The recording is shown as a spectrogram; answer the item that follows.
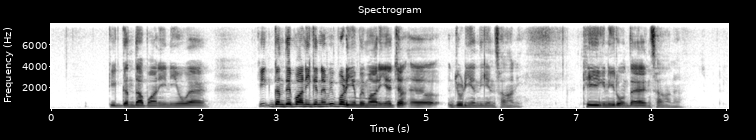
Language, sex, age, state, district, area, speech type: Dogri, male, 18-30, Jammu and Kashmir, Samba, rural, spontaneous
